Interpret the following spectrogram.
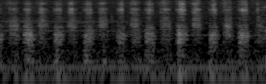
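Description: A copper penny scraping the scratch-off coating off a paper lottery ticket: faint, rapid, short strokes.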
